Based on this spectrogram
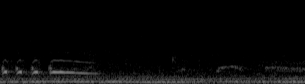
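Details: Zebra dove with a 'big voice' song: a quick run of short, low, bubbling coos that ends in a drawn-out falling note, then faint softer notes, with a constant low mechanical rumble beneath.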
